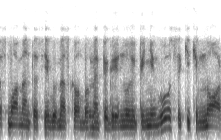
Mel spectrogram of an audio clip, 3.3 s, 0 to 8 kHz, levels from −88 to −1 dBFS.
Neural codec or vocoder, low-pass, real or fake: none; 7.2 kHz; real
